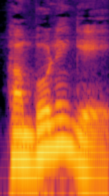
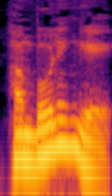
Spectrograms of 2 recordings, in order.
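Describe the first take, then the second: Both takes have the same delivery.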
